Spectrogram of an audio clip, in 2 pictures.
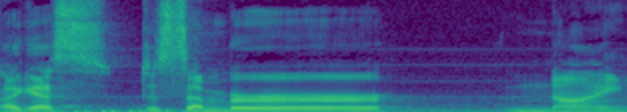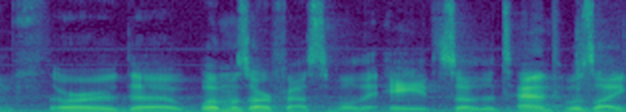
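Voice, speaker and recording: The pace is fairly slow. Background music plays throughout. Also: man. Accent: American. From Miami Beach, Florida. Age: 40s. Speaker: podcast host and producer. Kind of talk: casual chat.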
